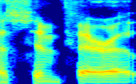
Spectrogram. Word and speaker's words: Sym Fera: Yeah, Sym Fera, like symphony and the word feral.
